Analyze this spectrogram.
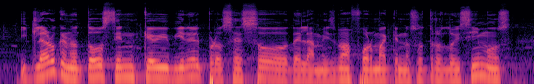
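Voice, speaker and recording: A man talks in an unremarkable speaking voice. His pace is moderate and his pitch is medium. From Mexico, Tabasco. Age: 30s. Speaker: podcast co-host, youth organization leader.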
